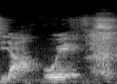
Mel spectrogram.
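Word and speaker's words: Yahweh: natin next lesson natin bakit ang pagpronounce natin dito is yahwe no sa ano kasi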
